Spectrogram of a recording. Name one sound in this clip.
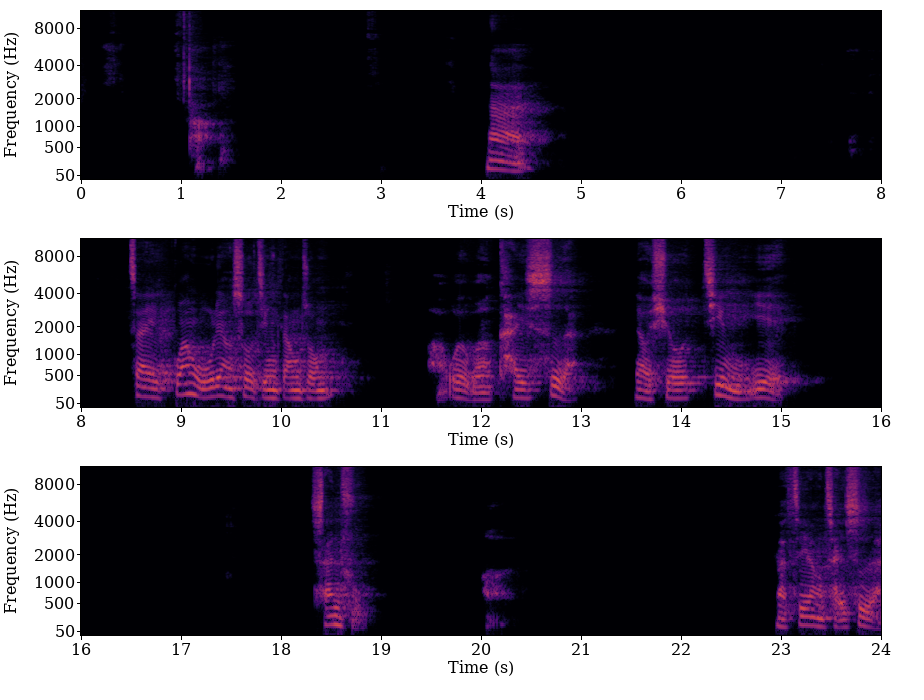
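An elderly man reads aloud calmly and slowly, close to a microphone, with long pauses.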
